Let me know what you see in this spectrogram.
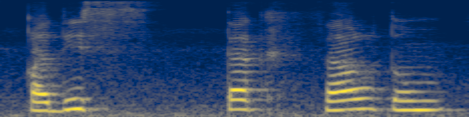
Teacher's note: سین پر ہمس ہوگا سیٹی کی آواز کے ساتھ، کاف پر ہمس ہوگا، سر میں را مفخم ہے.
